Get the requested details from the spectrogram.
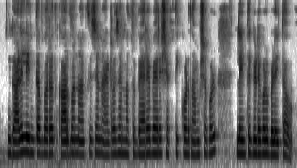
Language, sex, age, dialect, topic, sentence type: Kannada, female, 18-24, Northeastern, agriculture, statement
